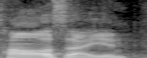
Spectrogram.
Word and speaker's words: Haase: there's Ashley Haase, but his name is spelled the same as Haas, like the chassis, which is Italian. Yeah. But he's of Jamaican descent, so it's pronounced Haase.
